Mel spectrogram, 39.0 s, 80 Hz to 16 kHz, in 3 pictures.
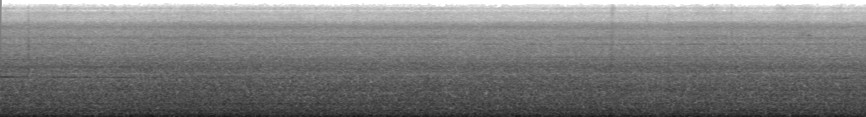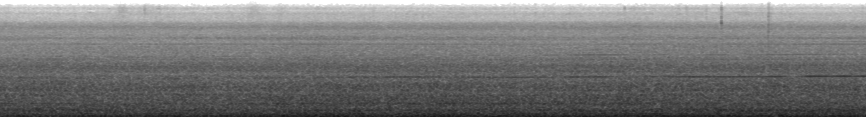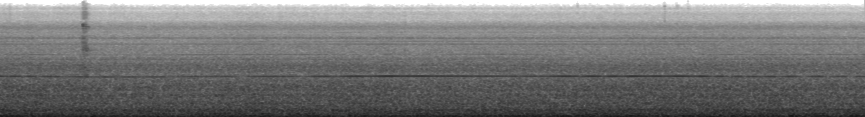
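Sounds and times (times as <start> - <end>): aircraft cabin engine rumble: 0.0 - 38.9
brief click: 27.2 - 27.4.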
